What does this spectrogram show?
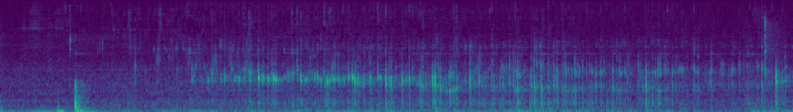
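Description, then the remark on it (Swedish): A light clink, then a steady stream of tea poured into a cup, its gurgling filling sound running for several seconds before tapering off, with no one speaking. “Men nu ska det här vara färdigt så nu kan vi hälla upp.”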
